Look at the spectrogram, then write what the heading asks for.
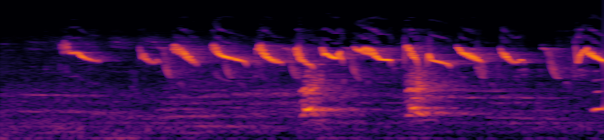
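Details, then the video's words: Caged white-eye singing líu, kept more than a month after capture: a brisk string of clear, piercing, falling whistles, about a dozen notes, with brief lower chirps mixed in. "chim khyên víp mộc hơn tháng lồng cheo là líu hàng tuển"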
